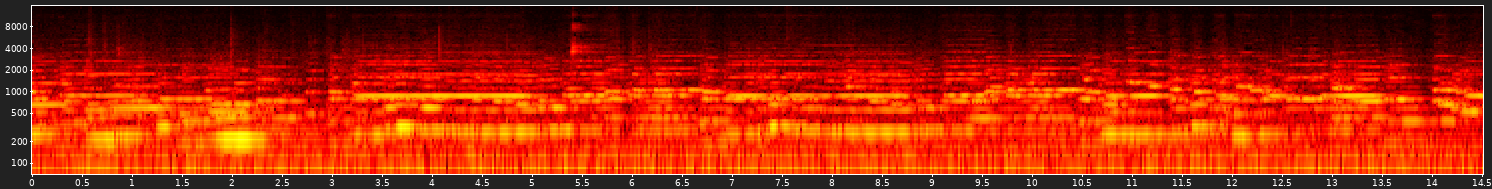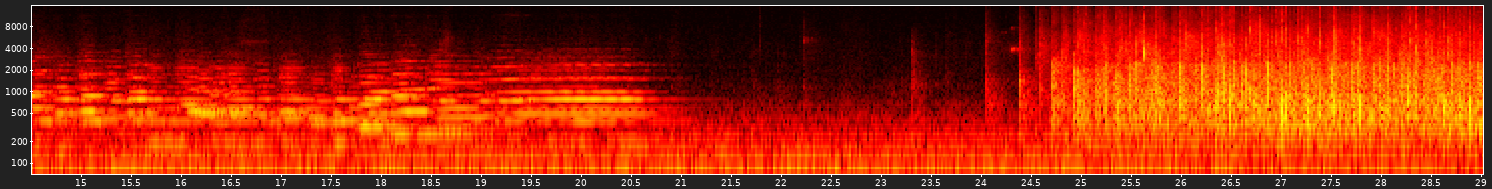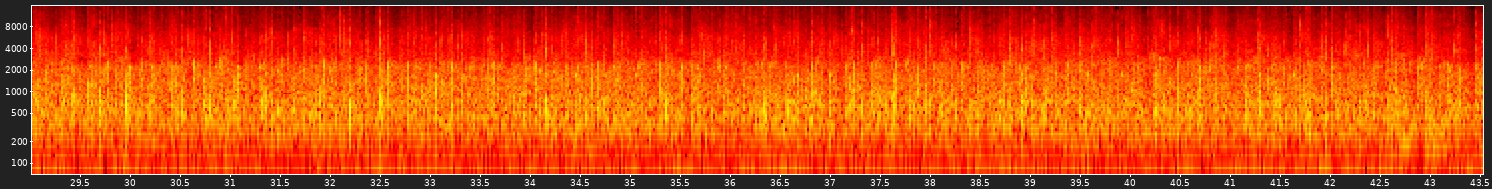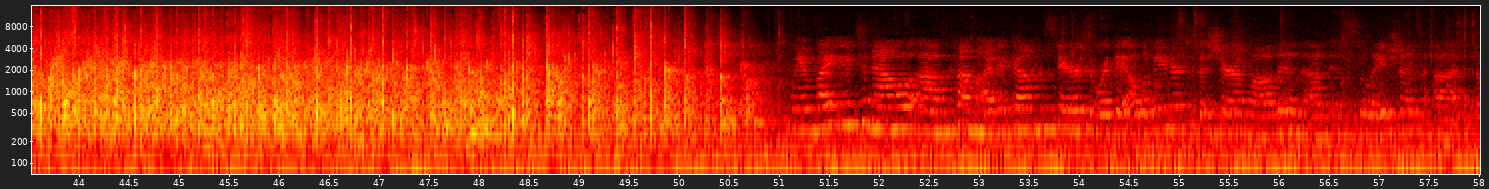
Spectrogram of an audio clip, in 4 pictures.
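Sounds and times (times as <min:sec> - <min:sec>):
audience applauding: 0:24.1 - 0:51.0.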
